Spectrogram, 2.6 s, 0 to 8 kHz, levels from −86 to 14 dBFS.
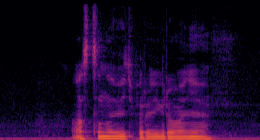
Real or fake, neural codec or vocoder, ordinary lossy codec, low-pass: real; none; none; none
